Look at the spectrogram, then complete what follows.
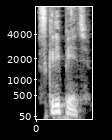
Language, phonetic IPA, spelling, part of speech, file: Russian, [skrʲɪˈpʲetʲ], скрипеть, verb, Ru-скрипеть.ogg
- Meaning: to creak, to screech, to squeak (to make a prolonged sharp grating or squeaking sound)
